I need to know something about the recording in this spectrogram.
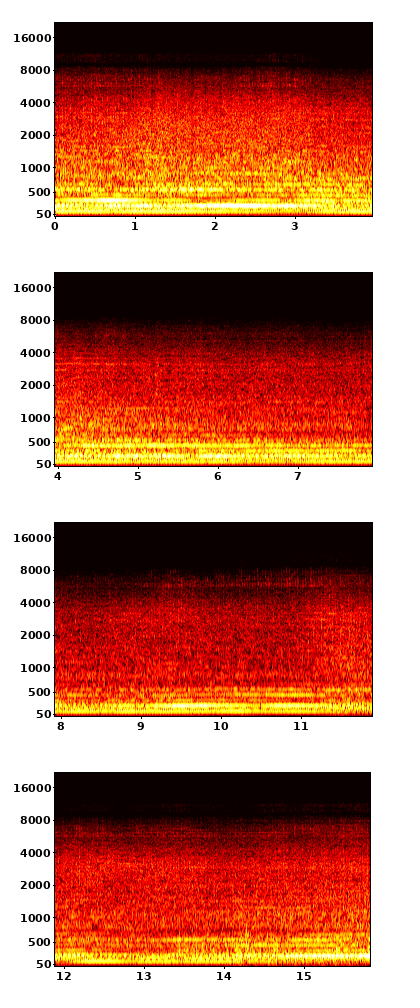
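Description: A ride-on mower engine drones steadily, fading as it moves away and growing louder as it returns.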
